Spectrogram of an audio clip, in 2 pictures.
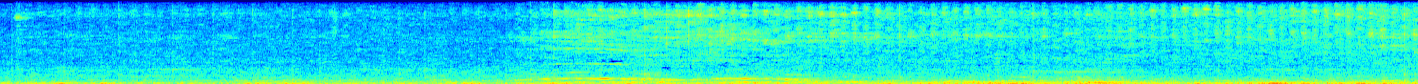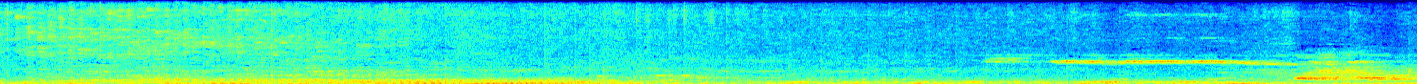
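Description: Street traffic with motorcycles passing, a steady rumble that grows louder through the middle, with music playing and faint voices.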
